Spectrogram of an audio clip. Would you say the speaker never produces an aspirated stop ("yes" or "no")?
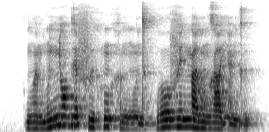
yes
